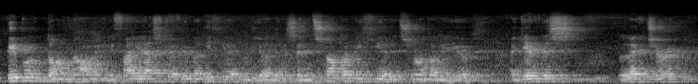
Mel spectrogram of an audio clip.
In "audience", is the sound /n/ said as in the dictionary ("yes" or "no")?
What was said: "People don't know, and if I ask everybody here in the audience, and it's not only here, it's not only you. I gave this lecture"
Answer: no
